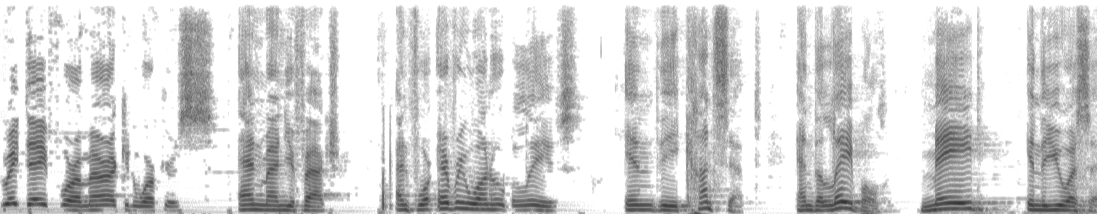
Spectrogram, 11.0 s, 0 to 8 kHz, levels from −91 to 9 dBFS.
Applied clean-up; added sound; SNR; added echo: classical method spectral subtraction.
